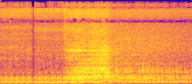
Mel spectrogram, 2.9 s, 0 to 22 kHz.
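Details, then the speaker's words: GPX/Pister Pro 110cc dirt bike after carburetor cleaning and idle screw adjustment: crisp, even blips straight up from idle with no bogging or hesitation. Normal revving and throttle response. "That seems to be a pretty good idle. And it doesn't bog down when you go to throttle."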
